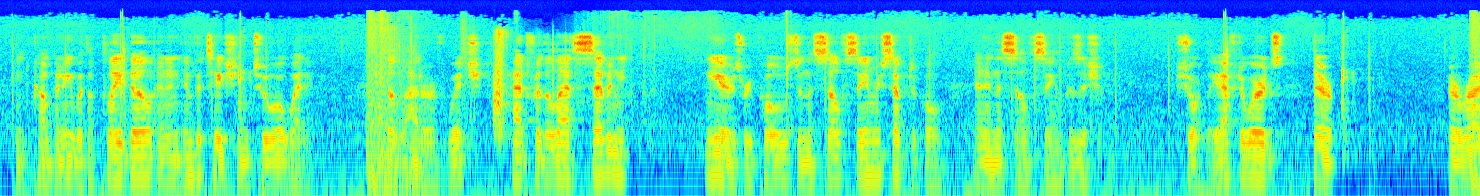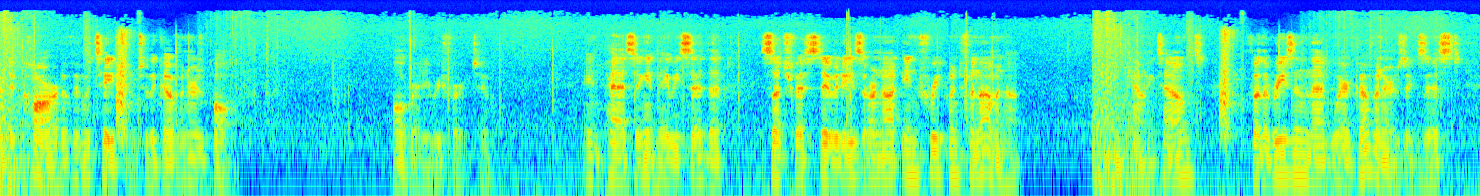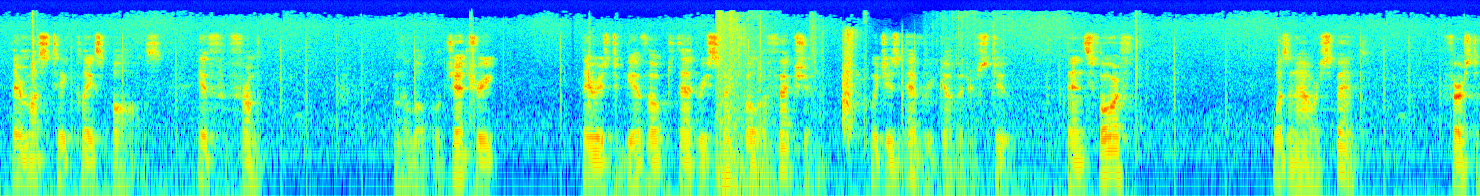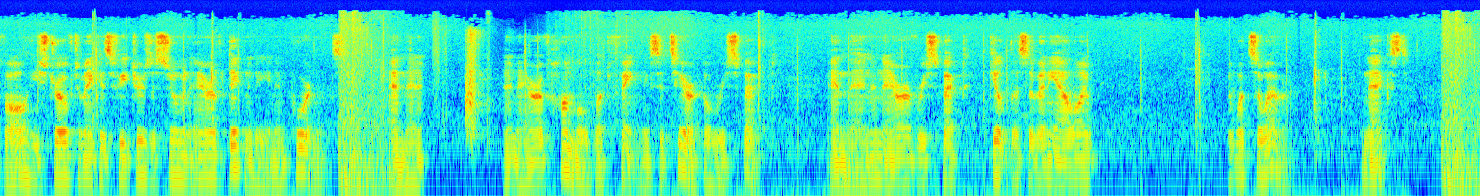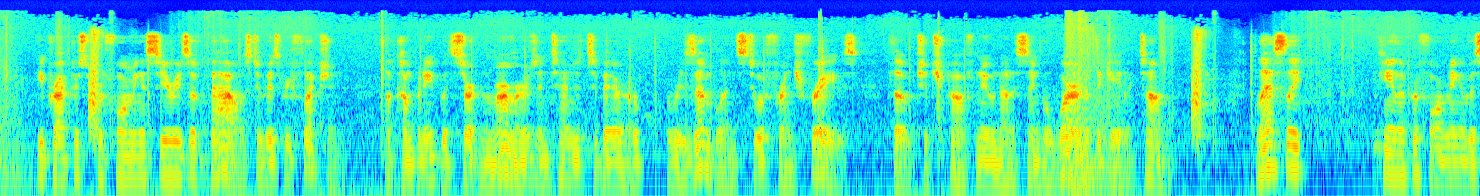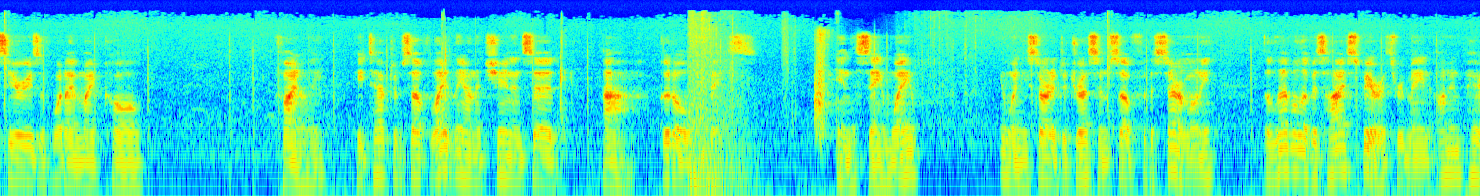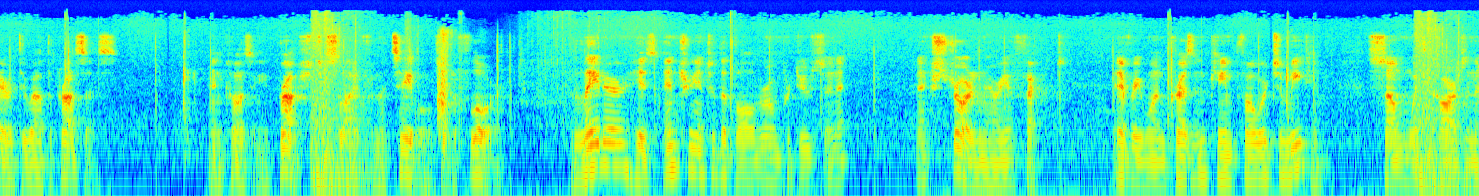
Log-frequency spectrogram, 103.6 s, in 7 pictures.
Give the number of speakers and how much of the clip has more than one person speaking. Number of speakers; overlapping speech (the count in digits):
1, no overlap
